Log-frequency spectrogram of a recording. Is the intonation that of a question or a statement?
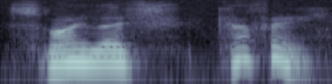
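question. It has the intonation of a question. Asks whether he likes coffee. "you just simply use voice inflection"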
